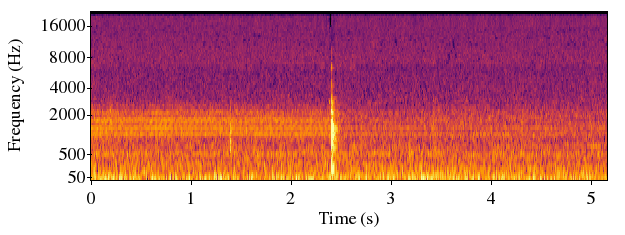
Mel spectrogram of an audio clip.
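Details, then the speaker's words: GE clock radio model 913-D valve set on isolation transformer, input shorted: steady low mains hum through the speaker with one sharp click; the buzz disappears or drops, leaving a strong hum that sounds like power supply hum. "the buzzy sound disappears or goes way down, and we're left with a strong hum. Sounds like a power supply hum."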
